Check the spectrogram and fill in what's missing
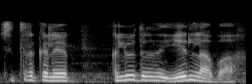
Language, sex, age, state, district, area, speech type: Kannada, male, 60+, Karnataka, Dharwad, urban, spontaneous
